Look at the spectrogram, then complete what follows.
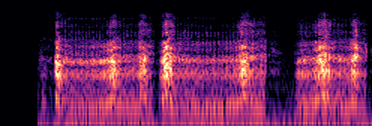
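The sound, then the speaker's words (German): A dog growls in warning in three long, rough bursts separated by brief pauses, fairly loud, with the snarl swelling and fading within each burst and no other sounds around it. “Wenn Hunde die Zähne zeigen, dann heißt das Achtung. Sie wollen uns warnen.”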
